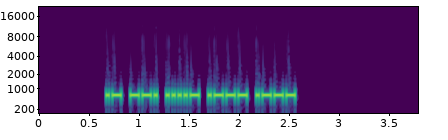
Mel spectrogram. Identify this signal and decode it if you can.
Morse code, heard as a keyed tone, about 48 wpm, 700 Hz. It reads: AG4JJ
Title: Speed Racing - USA 2x2 Call Signs 40wpm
